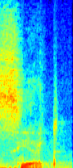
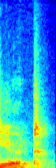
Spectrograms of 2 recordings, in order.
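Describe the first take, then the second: First: The name is said the present-day way. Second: The name is said the old Italian way. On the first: This is how the name is said now. "but now it is Seat" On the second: This is how the name was once said in Italy. "It used to be pronounced as Fiat in Italy"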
